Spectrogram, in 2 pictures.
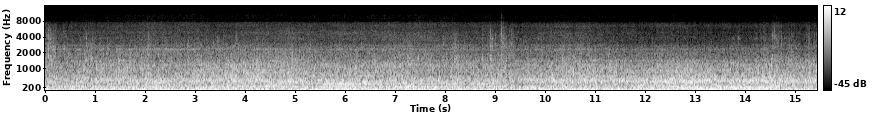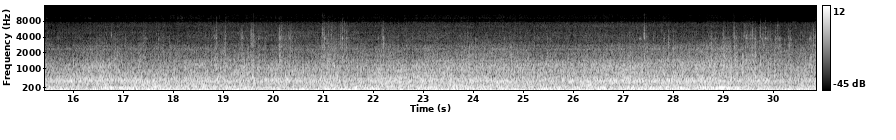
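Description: Steady rush of wind on the microphone mixed with the fat tyres of a Foes E-Ticket full-suspension bike rolling down a dirt road, with a few faint clicks from the bike and gravel.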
